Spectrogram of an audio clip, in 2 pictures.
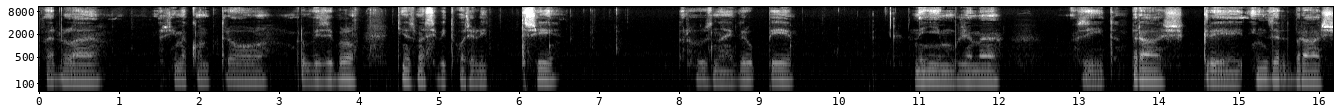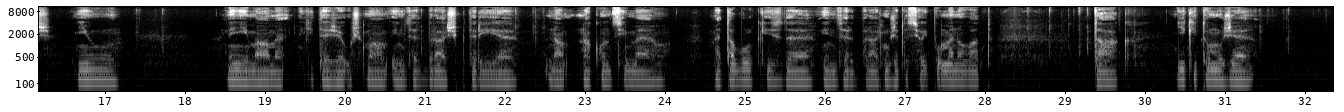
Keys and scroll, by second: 19.0 ctrl+z, 22.3 b, 27.9 ctrl+z.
